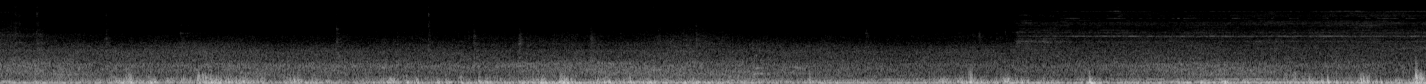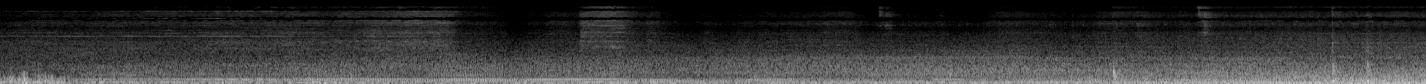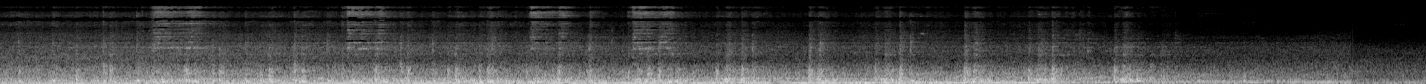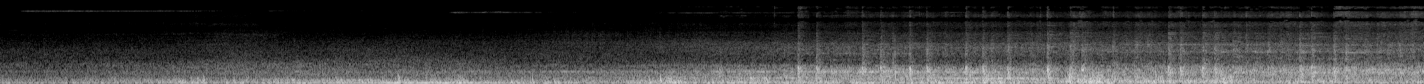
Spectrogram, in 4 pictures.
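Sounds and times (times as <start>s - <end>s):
wheel squeals: 10.2s - 19.1s.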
